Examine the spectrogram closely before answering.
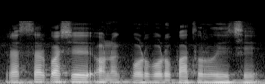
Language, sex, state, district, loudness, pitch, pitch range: Bengali, male, West Bengal, Cooch Behar, -17 LUFS, 95 Hz, 95-105 Hz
